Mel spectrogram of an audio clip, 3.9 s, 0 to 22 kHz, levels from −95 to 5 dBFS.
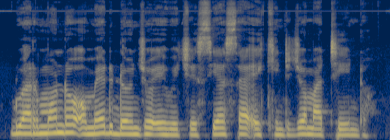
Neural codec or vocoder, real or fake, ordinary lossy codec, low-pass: none; real; none; none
